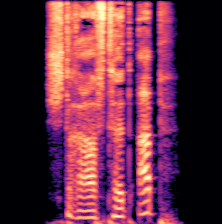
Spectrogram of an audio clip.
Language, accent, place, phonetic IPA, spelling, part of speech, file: German, Germany, Berlin, [ˌʃtʁaːftət ˈap], straftet ab, verb, De-straftet ab.ogg
- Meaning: second-person plural subjunctive I of abstrafen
